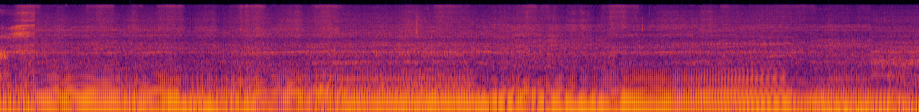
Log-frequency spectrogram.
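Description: A BMW GS motorcycle rides along the road on a group ride, its steady engine drone loud and continuous under heavy wind rumble for the whole stretch.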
